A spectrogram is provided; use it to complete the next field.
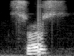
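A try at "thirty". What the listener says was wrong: You drop the T. You drop the T. So you say 30. 30.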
